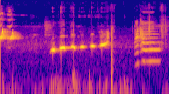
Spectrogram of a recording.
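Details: Indian ringneck parrot, kept as a talking bird, opening with a high squeal, then six short whistled notes rising gently, a sharp click, and a nasal mimicked word.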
